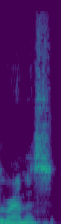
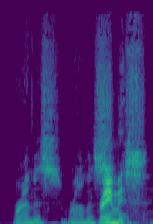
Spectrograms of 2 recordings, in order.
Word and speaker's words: Ramis: So, yeah, I think, honestly, for the main three stars, I think even Harold Ramis. – Ramis.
